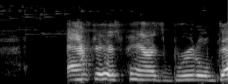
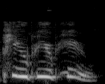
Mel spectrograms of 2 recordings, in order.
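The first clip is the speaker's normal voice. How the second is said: blaster sound effect; 8 semitones higher, slower than usual. Pretend. Mimicking blaster fire.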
